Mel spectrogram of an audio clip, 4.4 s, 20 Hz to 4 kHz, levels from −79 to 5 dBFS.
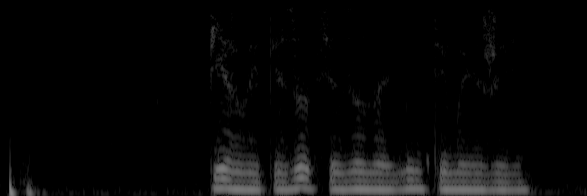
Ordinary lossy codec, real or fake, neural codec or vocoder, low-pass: MP3, 32 kbps; real; none; 3.6 kHz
